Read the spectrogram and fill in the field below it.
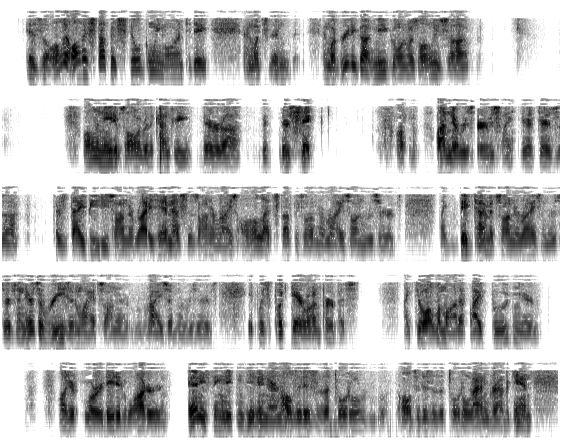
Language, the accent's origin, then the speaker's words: English; Alberta, Canada; I'm a Cree from the Peace River country, and I've never voted in any politics in my life.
